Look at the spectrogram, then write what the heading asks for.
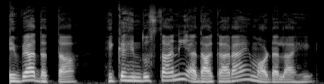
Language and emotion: Sindhi, neutral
